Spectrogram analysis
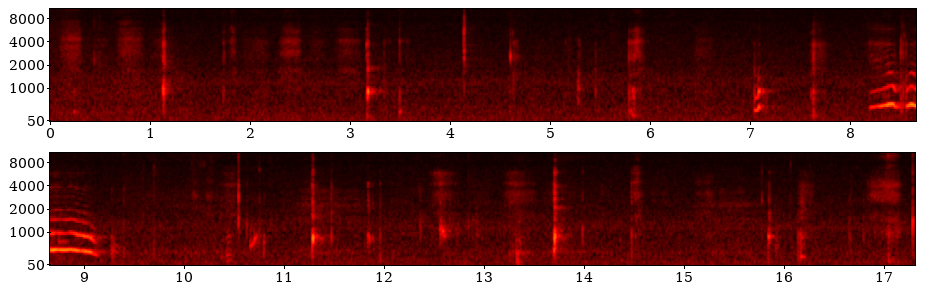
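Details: Talking with hiccups: repeated short, sharp hiccups about every one to two seconds in a quiet room, with one brief vocal sound midway.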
